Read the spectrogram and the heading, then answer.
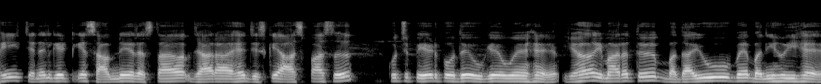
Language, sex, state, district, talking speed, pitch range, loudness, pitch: Hindi, male, Uttar Pradesh, Budaun, 170 wpm, 135-155 Hz, -16 LUFS, 145 Hz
